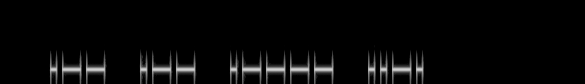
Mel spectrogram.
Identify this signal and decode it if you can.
Morse code, heard as a keyed tone, about 20 wpm, spaced as for 14 wpm, 700 Hz. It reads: WW1F
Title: 154 Lesson 25g - Letter p - Call Signs 20wpm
